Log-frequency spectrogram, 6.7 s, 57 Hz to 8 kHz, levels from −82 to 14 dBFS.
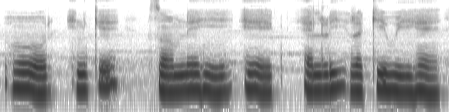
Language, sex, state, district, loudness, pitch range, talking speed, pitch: Hindi, male, Uttar Pradesh, Saharanpur, -15 LUFS, 140-160 Hz, 80 wpm, 150 Hz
